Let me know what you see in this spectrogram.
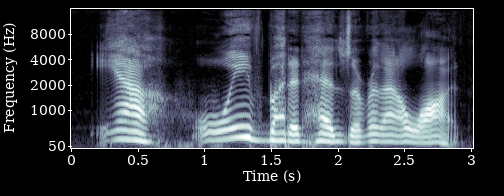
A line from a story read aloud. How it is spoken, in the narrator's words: sighed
